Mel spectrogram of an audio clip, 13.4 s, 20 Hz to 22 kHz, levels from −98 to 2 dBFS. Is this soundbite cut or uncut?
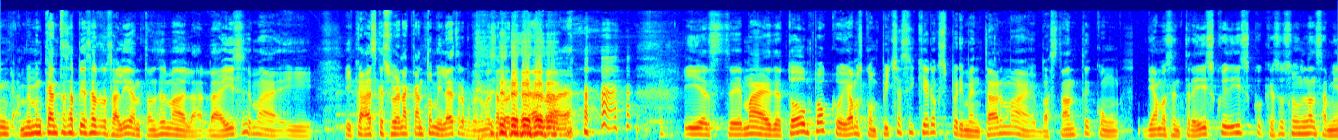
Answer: cut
